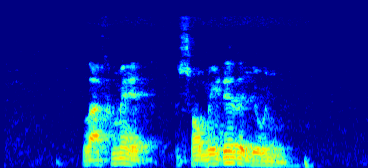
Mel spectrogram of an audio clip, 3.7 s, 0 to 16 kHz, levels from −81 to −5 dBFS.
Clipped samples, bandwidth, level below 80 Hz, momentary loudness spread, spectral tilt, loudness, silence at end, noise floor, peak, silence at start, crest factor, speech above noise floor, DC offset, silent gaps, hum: under 0.1%; 11.5 kHz; -56 dBFS; 16 LU; -7 dB/octave; -31 LUFS; 0.6 s; -68 dBFS; -14 dBFS; 0.85 s; 18 dB; 38 dB; under 0.1%; none; none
